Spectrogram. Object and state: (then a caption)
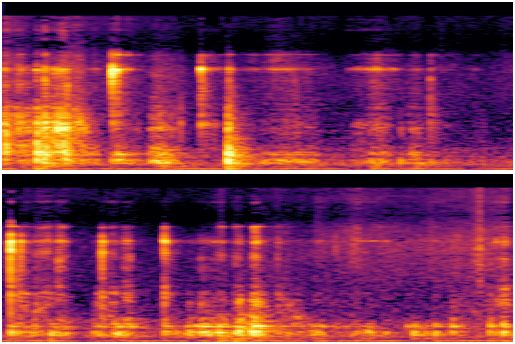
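Porcelain mortar and pestle grinding. A small white porcelain mortar, tilted in a gloved hand, has a porcelain pestle grinding and scraping white powder against its inner wall. Gritty rasping strokes are heard, broken by several short, bright clinks of porcelain on porcelain with a high ringing edge that dies away almost at once.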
